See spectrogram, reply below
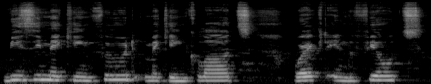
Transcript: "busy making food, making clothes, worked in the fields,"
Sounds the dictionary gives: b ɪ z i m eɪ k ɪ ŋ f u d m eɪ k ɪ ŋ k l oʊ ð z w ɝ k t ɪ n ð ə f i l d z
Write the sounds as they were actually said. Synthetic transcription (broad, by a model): b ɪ z i m eɪ k ɪ ŋ f u d m eɪ k ɪ ŋ k l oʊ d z w ɝ k t ɪ n ð ə f i l d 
